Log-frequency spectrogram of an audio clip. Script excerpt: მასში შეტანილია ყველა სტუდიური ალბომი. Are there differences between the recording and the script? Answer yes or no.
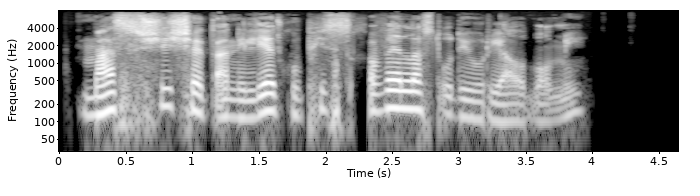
yes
